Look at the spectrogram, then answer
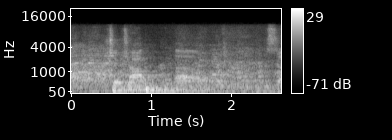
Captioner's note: laughs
